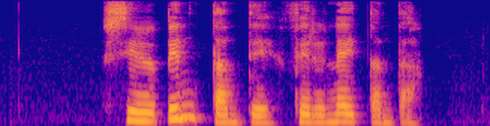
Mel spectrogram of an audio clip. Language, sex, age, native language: Icelandic, female, 40-49, Icelandic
